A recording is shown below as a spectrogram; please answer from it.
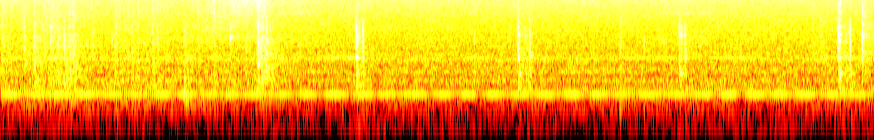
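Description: A few light plastic clicks and taps, about four spread over several seconds, as a toner cartridge is lifted out of a copier's cartridge bay, over a steady low hum.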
